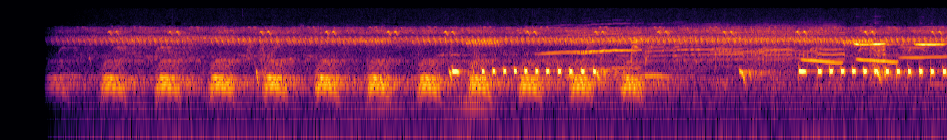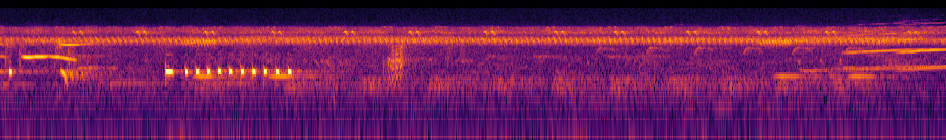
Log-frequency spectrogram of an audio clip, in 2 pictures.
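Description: Wild nature ambience of insects and birds: a steady high insect drone throughout, with a call repeated about three times a second for the first few seconds. Three rapid trilled bursts of birdsong and several short rising whistles follow.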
